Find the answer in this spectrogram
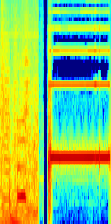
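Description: A sung music track breaks off less than a second in. Then a loud, steady, high-pitched test-tone beep starts, the kind played with TV colour bars.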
